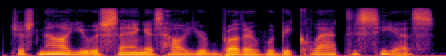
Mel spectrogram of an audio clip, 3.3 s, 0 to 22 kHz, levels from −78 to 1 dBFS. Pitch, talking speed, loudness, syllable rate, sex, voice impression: 130 Hz, 270 wpm, -16 LUFS, 5.1 syllables/s, male, masculine, adult-like, slightly soft, cool, slightly intellectual, calm, kind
